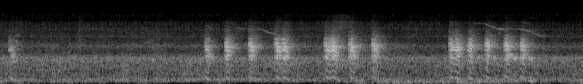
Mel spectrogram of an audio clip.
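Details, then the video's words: Angry green monkeys in Barbados, possibly disputing mango trees or fighting for power within their troop: harsh, quacking bursts come in rapid runs of four or five, with pauses between runs, over a steady hiss of background noise. "Angry Green Monkeys in Barbados"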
